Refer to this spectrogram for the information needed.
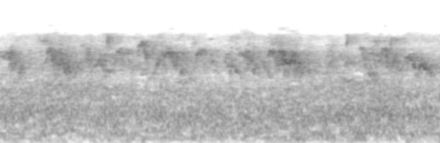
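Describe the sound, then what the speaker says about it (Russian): Birds chirp and twitter in a dense, continuous high chorus outdoors in Adler, Sochi, on a sunny day, fairly faint and steady with no talk. "Так красиво поют птички."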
